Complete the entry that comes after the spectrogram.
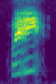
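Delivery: very high gleeful squeal; gleeful whoop. Retold or imitated. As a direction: let out a giddy victory squeal. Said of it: "and just went".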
